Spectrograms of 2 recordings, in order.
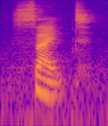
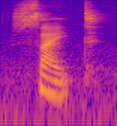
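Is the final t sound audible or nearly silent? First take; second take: audible; audible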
